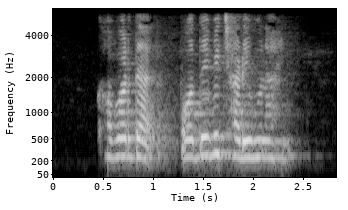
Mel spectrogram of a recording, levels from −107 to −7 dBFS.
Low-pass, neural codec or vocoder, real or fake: 5.4 kHz; none; real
